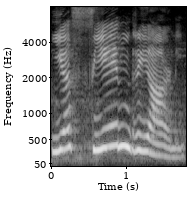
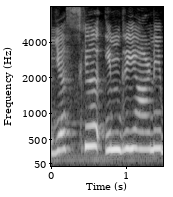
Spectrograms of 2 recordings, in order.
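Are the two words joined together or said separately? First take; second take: joined; separately. First: The two words are fused into one word. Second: The two words are said separately, unjoined. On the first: The speaker calls it right. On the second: The speaker calls it wrong.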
